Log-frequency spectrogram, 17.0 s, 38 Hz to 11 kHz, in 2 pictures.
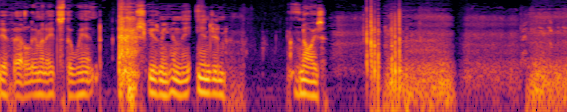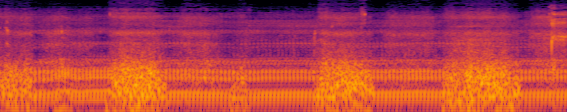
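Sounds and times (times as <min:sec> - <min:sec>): motorcycle engine revving: 0:07.8 - 0:17.0.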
